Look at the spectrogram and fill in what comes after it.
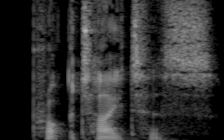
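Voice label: "proctitis", English, British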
